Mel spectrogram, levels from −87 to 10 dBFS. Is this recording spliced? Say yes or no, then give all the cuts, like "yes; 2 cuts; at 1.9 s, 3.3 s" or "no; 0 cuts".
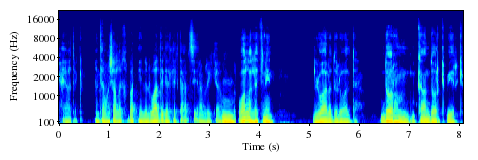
yes; 1 cut; at 3.5 s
